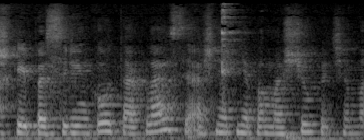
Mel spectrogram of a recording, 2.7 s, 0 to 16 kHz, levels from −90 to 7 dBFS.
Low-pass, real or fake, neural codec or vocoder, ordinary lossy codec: 14.4 kHz; real; none; MP3, 64 kbps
